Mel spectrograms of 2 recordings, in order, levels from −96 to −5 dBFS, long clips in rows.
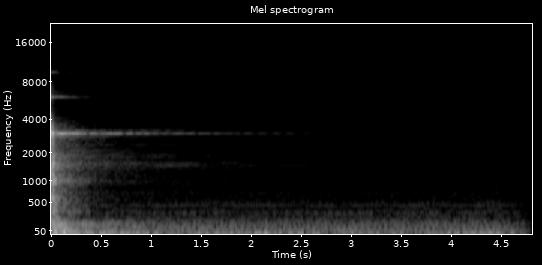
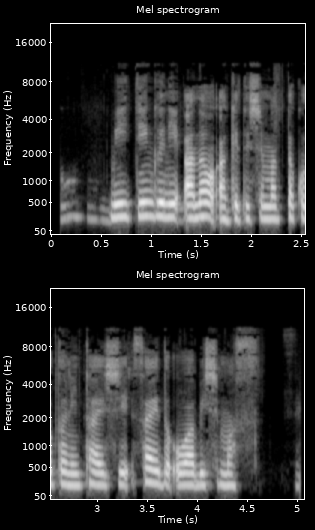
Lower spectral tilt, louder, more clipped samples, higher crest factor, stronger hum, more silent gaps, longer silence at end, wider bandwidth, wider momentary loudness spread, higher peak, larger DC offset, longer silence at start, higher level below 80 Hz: second, -3 dB/octave vs -5 dB/octave; second, -44 LUFS vs -21 LUFS; neither; first, 32 dB vs 20 dB; neither; neither; first, 0.2 s vs 0.05 s; second, 9.4 kHz vs 11.5 kHz; first, 21 LU vs 9 LU; second, -18 dBFS vs -2 dBFS; neither; about the same, 0 s vs 0.1 s; first, -58 dBFS vs -74 dBFS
